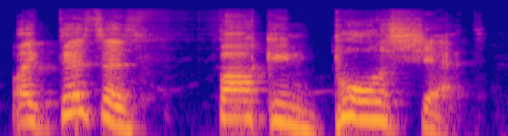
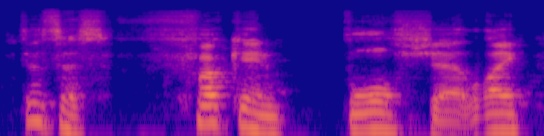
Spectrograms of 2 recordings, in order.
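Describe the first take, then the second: First: Indignant rant, a bit raised; fed-up rant; angry outburst. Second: Much softer, slow and low; drained after the sigh, mutter it; exhausted mutter of disgust; defeated mutter. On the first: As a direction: vent your outrage at the theater chain. Angry rant about ticket prices. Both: Real, not acted.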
